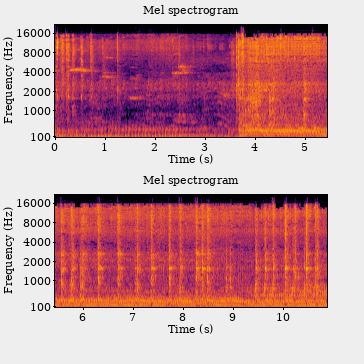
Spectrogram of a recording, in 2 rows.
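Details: 1995 Rajdoot motorcycle, all-original genuine parts, factory-assembled engine never opened or repaired: single-cylinder two-stroke starts after a few seconds of cranking and settles into a steady, even popping run with no knocks or rattles, normal running.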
